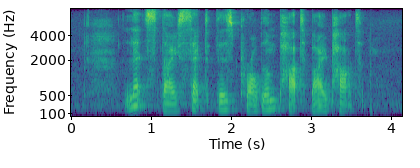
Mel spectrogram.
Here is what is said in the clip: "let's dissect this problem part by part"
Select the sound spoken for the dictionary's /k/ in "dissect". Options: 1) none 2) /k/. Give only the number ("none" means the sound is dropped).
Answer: 2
